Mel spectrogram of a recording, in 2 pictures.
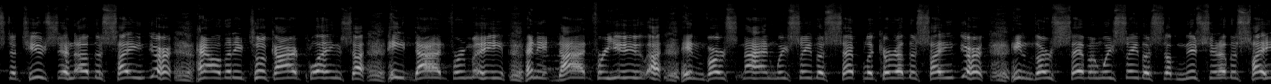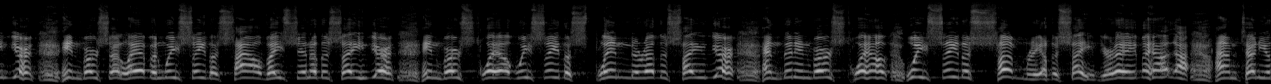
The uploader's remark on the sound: A sermon preached On The 62nd Annual Homecoming Sunday Morning February 19, 2023.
